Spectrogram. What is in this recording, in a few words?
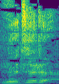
"muzuru", minamiyamagata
